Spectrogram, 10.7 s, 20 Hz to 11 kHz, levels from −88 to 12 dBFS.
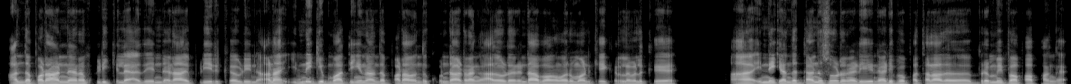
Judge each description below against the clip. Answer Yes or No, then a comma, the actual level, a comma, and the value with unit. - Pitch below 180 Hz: Yes, medium, 140 Hz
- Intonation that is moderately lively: Yes, average, 4.5 semitones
